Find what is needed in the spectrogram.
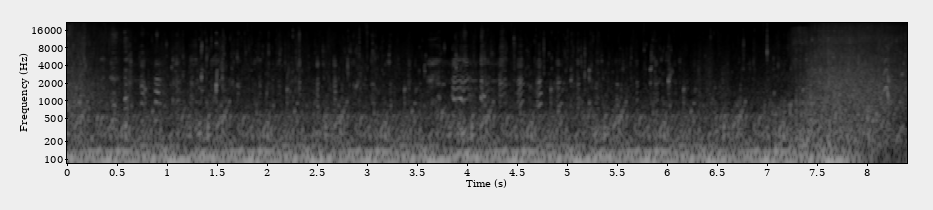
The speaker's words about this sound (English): You see, usually you're supposed to dunk your head in water and try to catch a floating apple, except... now, I'm going to dunk your head in and have you try to catch a breath of fresh air. Come on, the water's fine. Why don't you take a dip?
